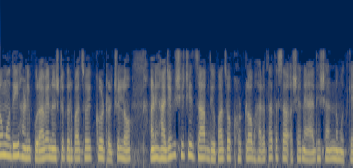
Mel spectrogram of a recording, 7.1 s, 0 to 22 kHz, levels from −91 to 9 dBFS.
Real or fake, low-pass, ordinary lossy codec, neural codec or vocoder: real; 7.2 kHz; MP3, 64 kbps; none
